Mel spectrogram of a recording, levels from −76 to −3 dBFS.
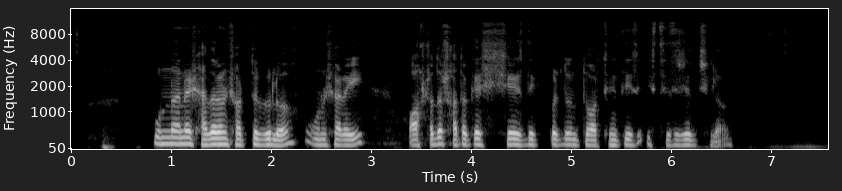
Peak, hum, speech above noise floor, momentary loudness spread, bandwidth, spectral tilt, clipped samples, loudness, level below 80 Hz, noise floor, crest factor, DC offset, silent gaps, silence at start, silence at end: -8 dBFS; none; 41 dB; 12 LU; 11.5 kHz; -7.5 dB/octave; under 0.1%; -26 LUFS; -58 dBFS; -67 dBFS; 18 dB; under 0.1%; none; 0.3 s; 0.95 s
